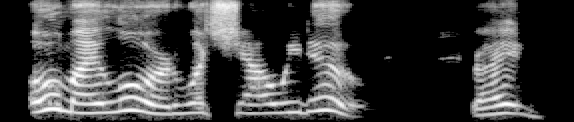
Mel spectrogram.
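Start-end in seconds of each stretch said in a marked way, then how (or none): 0.2-2.3 put-on, very slow, drawn-out, high panicked cry. Teaching a lesson, act out Elisha's servant freaking out. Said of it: "he's freaking out, and he's going".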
